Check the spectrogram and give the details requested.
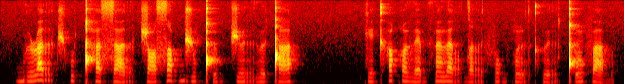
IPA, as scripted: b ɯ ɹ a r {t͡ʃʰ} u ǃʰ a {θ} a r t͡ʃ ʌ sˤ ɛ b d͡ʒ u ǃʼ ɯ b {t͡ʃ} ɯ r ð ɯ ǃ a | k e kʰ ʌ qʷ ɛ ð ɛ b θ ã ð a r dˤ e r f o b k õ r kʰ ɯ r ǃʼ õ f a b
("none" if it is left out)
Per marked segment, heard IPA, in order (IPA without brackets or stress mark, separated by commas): t͡ʃʰ, s, t͡ʃ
